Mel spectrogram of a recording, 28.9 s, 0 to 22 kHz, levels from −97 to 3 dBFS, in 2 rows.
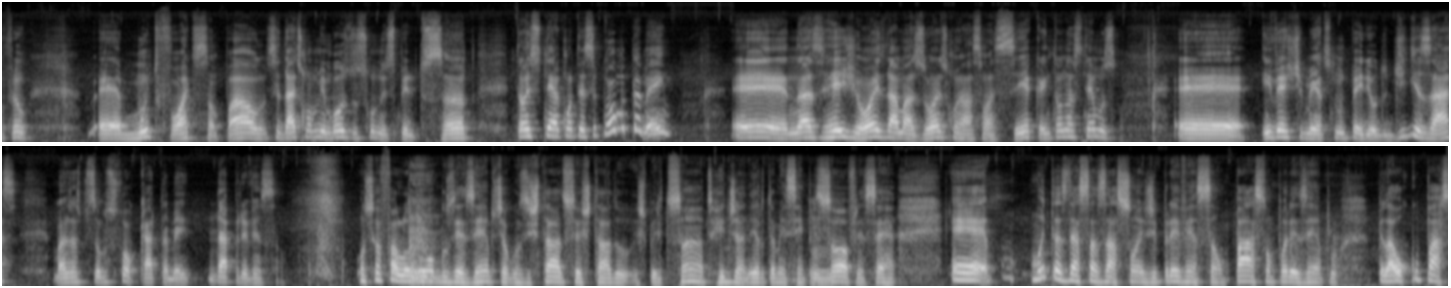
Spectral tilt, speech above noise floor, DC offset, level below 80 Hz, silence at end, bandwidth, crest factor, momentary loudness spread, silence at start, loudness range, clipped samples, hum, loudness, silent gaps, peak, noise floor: -5 dB/octave; 30 dB; under 0.1%; -62 dBFS; 0 s; 16.5 kHz; 18 dB; 13 LU; 0 s; 5 LU; under 0.1%; none; -24 LUFS; none; -6 dBFS; -54 dBFS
